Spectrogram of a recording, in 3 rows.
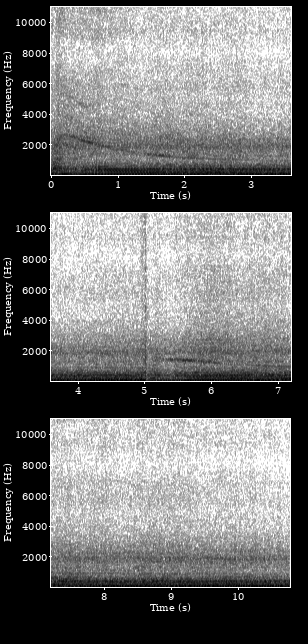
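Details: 1967 Mustang, junkyard 351W turbo V8 with new headers, first fire-up: loud deep idle, a couple of revs rising and falling unevenly; runs but untuned, owner says it definitely needs a tune.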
